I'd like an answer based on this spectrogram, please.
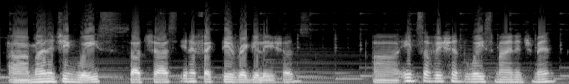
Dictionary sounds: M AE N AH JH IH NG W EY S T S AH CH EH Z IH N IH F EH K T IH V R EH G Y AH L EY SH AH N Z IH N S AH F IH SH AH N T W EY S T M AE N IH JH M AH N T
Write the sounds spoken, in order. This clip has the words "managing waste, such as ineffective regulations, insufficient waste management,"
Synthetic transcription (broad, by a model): M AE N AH JH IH NG W EY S S AH CH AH S IH N IH F EH K T IH V R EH G Y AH L EY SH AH N S IH N S AH F IH SH AH N T W EY S M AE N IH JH M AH N T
